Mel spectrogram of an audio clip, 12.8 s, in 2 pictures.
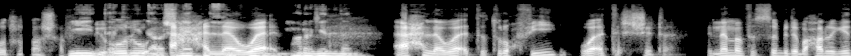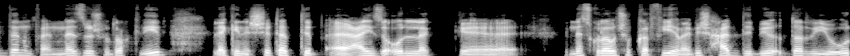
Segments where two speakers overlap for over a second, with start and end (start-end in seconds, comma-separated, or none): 0.5-2.1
